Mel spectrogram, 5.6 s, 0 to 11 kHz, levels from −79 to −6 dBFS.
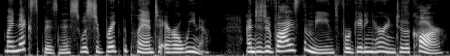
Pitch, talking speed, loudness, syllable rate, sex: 245 Hz, 225 wpm, -19 LUFS, 5.9 syllables/s, female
